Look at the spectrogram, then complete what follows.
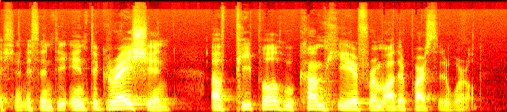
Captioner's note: none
